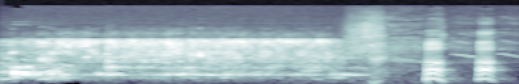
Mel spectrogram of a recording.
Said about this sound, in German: Ihr habt ja voll die laute Klospülung.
